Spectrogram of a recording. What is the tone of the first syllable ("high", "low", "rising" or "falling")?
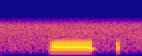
high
